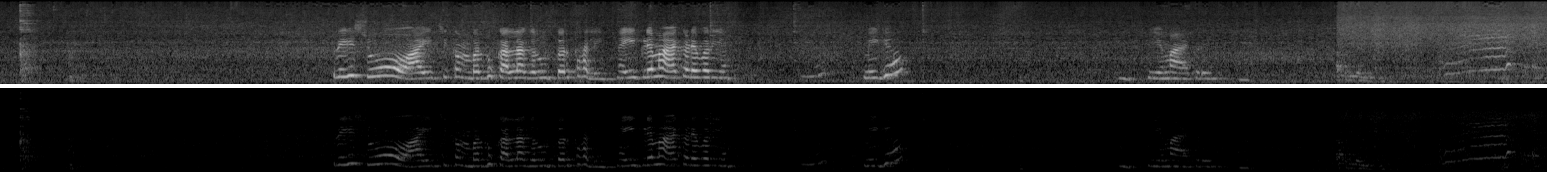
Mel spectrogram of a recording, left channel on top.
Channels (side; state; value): right; quieter; 29.0 dB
